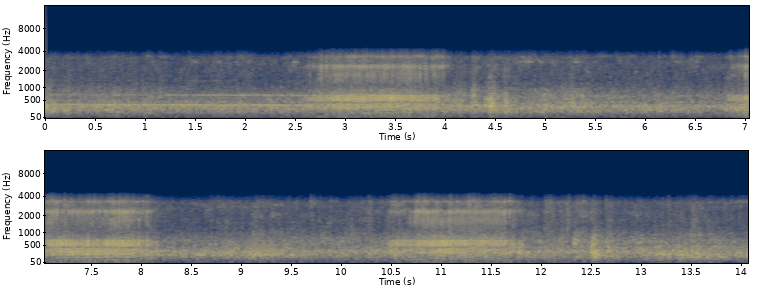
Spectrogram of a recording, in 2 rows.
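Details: Loud, rasping snores about every four seconds, roughly 15 a minute, over train rumble, from an adult man asleep sitting on a commuter train; heavy snoring.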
